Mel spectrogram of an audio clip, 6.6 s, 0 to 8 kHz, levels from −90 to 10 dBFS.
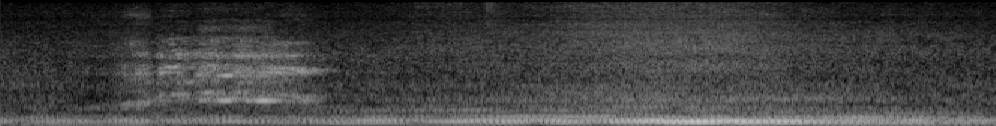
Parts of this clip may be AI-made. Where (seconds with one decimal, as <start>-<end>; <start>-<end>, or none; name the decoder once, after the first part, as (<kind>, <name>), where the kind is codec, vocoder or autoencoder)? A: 0.5-1.0 (codec, SNAC)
